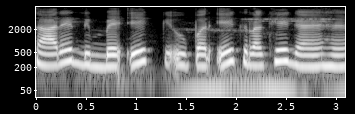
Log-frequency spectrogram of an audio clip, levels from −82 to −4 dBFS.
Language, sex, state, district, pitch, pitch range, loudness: Hindi, female, Jharkhand, Garhwa, 225 Hz, 215-265 Hz, -13 LUFS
